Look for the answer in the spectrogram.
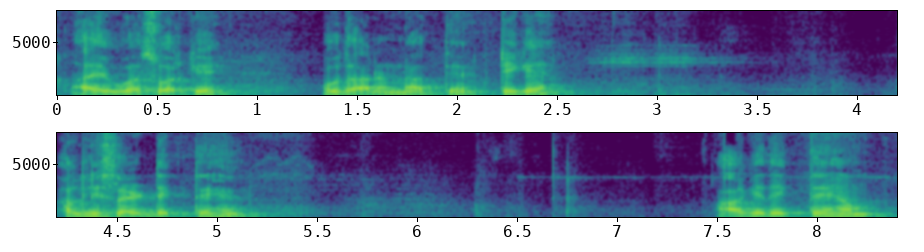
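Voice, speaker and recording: Guy teaching grammar off slides, chhattisgarh accent, keeps saying okay, warm low-key tone. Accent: Chhattisgarh Hindi. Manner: explains step by step, often addressing viewers as "friends"; checks in with "okay" after each point, repeating definitions slowly. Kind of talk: slide-based grammar lesson.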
